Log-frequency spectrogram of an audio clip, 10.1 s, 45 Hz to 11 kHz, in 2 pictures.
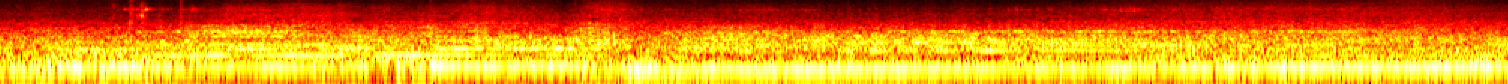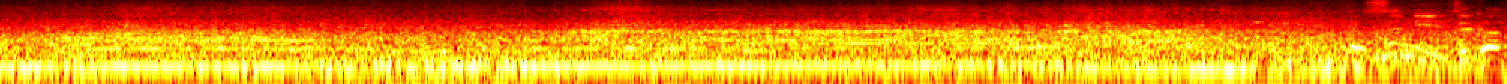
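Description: A BMW F30 320i LCI with a twin-scroll turbo engine pulls hard uphill, its loud droning note holding and shifting through the gears while people talk inside the car.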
